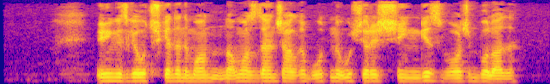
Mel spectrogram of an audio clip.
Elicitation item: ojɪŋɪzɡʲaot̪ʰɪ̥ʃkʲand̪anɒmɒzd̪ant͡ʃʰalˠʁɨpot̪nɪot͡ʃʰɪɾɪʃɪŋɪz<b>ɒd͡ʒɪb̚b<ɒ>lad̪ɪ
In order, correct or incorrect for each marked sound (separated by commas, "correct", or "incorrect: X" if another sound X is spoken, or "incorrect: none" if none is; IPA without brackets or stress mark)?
incorrect: v, incorrect: o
